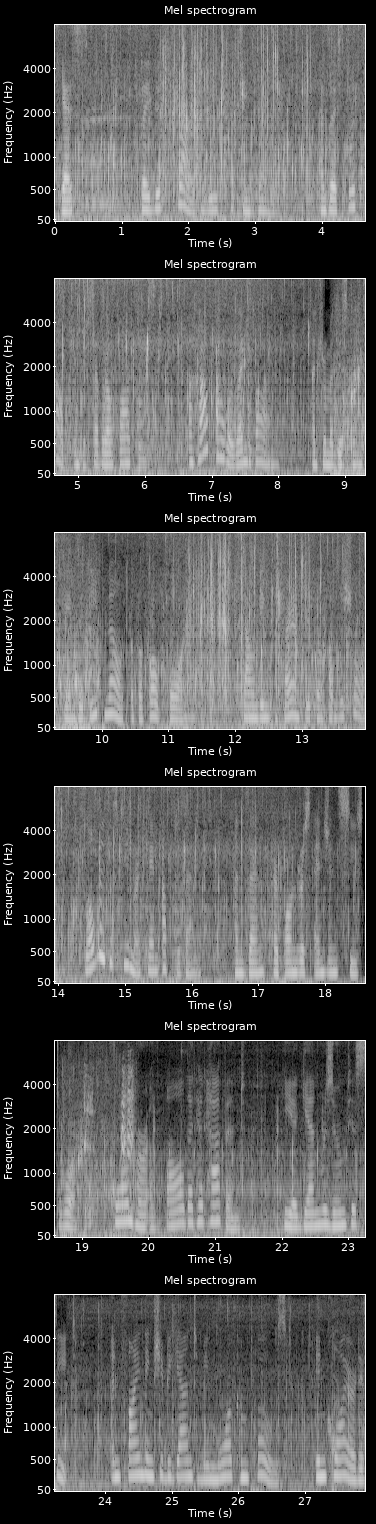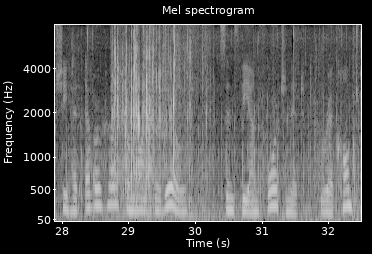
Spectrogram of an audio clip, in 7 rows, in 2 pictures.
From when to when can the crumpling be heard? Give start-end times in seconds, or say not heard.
1.6-4.0, 11.2-13.4, 28.7-30.3.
